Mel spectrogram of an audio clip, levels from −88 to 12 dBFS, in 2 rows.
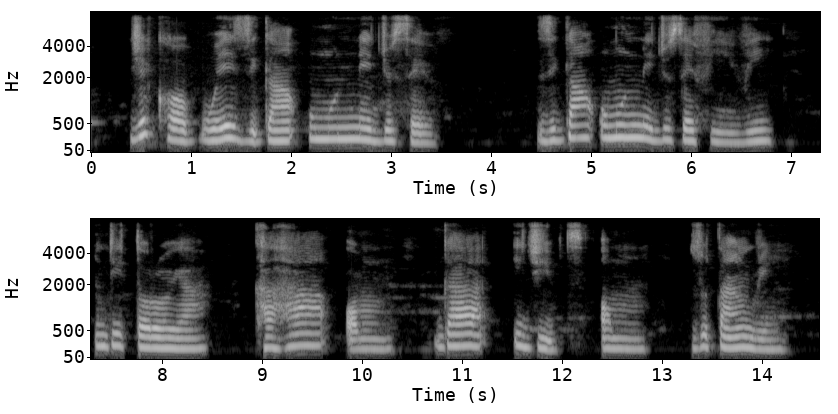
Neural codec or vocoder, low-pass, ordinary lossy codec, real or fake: none; 7.2 kHz; none; real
